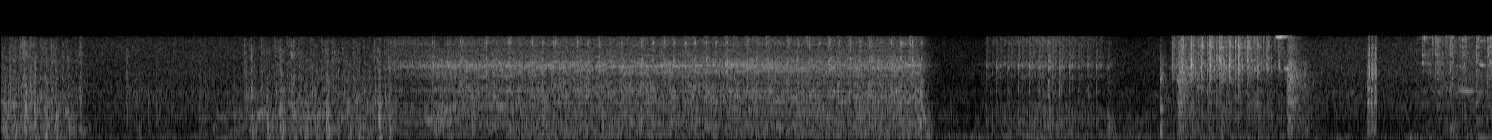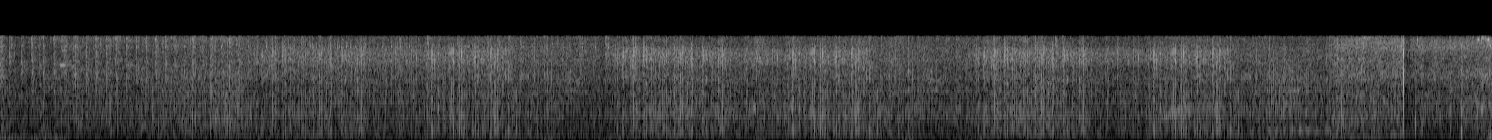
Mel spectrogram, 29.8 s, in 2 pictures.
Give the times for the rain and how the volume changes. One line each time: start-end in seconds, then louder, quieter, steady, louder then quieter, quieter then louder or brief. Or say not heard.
0.0-29.7 louder.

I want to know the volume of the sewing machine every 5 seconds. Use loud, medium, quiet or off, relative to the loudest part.
loud, loud, loud, medium, medium, medium.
